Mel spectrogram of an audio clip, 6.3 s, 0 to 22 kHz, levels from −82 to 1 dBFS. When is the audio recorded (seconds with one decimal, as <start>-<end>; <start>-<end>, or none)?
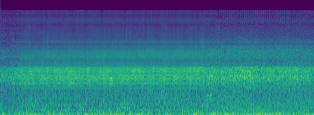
0.0-0.4; 4.1-6.3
